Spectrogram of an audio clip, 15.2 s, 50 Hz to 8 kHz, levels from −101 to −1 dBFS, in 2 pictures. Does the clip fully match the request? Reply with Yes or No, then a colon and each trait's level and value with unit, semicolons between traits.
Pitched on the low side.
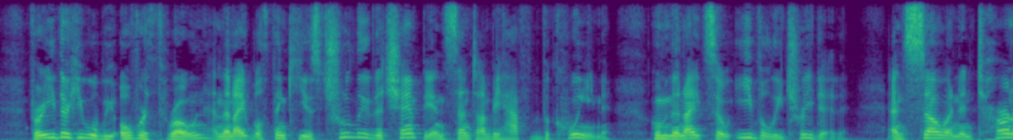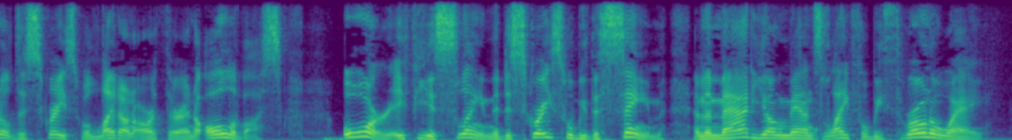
No: medium, 160 Hz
